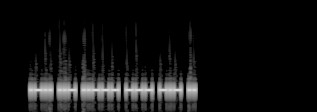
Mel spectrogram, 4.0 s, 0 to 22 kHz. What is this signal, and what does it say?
Morse code, heard as a keyed tone, about 37 wpm, 700 Hz. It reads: LU2OKI
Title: DXCC-100 Call Signs - 6 Characters - Repeated 3x - 40wpm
